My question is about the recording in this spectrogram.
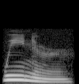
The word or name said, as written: weaner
